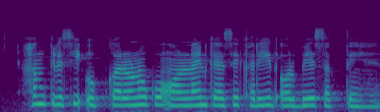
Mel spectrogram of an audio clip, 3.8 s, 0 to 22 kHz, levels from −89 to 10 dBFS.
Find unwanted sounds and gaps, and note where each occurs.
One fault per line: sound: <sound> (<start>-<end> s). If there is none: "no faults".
no faults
